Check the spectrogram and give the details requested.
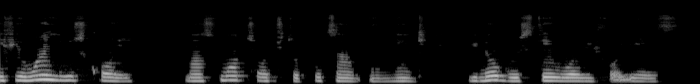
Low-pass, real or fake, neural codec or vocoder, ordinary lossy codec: none; real; none; none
